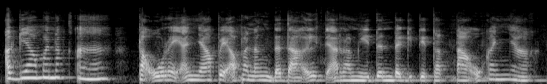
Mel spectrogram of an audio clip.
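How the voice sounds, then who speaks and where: A woman's voice: mid-range voice, normal speed, lightly acted. A woman playing an affectionate, grateful young village wife with an Ilocano accent in a radio comedy drama. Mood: grateful, tender.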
